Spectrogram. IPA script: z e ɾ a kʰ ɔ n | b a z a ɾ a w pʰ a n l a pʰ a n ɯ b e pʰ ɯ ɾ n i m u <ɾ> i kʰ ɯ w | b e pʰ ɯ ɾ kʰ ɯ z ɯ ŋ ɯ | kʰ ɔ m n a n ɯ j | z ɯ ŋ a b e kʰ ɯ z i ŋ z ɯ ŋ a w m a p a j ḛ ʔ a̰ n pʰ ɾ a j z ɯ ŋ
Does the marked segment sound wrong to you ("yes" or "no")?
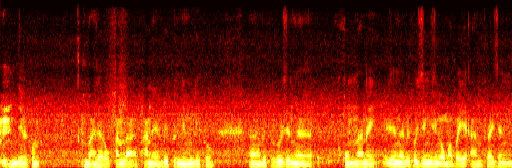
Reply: yes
